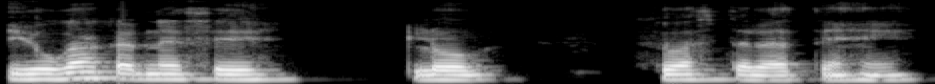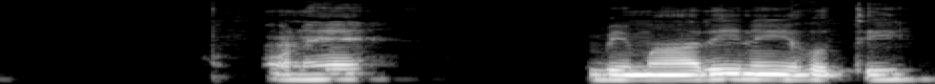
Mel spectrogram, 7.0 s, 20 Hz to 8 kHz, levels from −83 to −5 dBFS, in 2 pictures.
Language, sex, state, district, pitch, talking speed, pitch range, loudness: Hindi, male, Bihar, Jamui, 135 Hz, 95 wpm, 130-145 Hz, -14 LUFS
